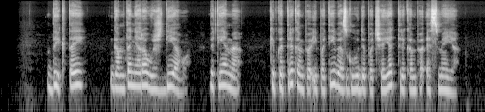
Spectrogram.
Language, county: Lithuanian, Vilnius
